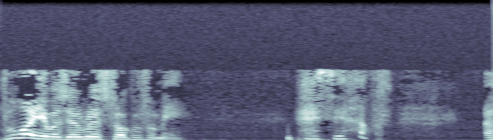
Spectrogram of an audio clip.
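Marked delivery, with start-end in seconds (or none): 3.6-4.9 breathy whispered question. Retold or imitated. Preacher whispering his question to God in the dream. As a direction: barely breathe the word.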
